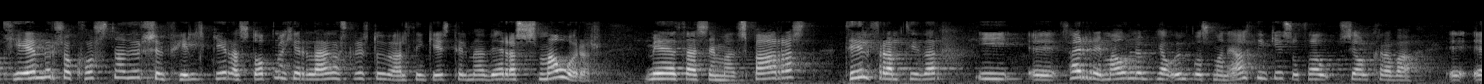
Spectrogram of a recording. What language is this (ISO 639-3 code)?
isl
